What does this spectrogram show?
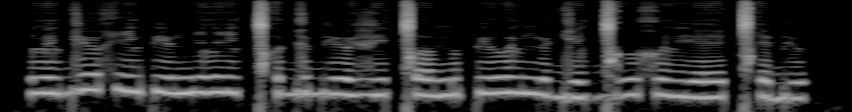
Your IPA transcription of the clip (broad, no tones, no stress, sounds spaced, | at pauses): lʲ ə lʲ ɡʲ øː x iː lʲ pʲ øː ŋ i l iː lʲ ǀʰ ə ɡʲ ə bʲ øː vʲ e ǀ əː ŋ ɯ pʲ ɯː lʲ ŋ ø ɡʲ e lʲ ɡ͡ǀ ɯː x ɯ lʲ j eː ǀʰ e bʲ ɯ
